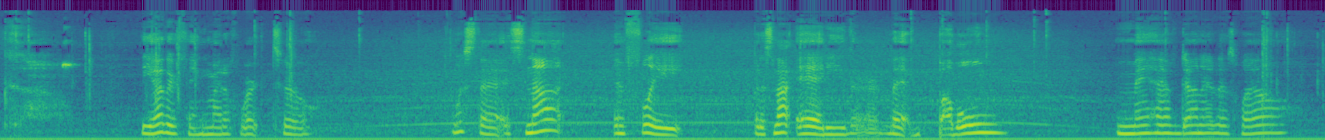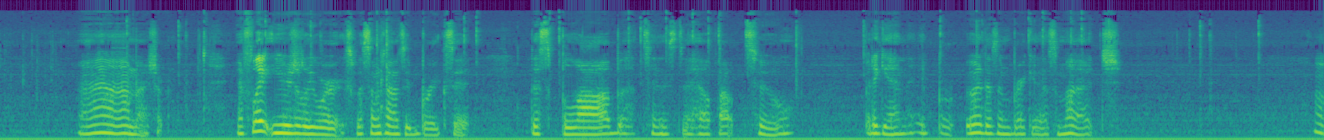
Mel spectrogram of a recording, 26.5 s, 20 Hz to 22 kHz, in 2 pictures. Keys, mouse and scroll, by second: 0.9 ctrl+z, 3.6-5.3 drag, 9.7-12.6 middle drag, 10.3-12.6 drag, 11.6-12.8 right drag, 12.8 ctrl+z, 13.2 ctrl+z, 13.6 ctrl+z, 15.2 ctrl+z, 16.5 Tab, 20.8-22.2 drag, 22.2 ctrl+z, 25.3 click.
